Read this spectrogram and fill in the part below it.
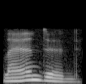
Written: landed

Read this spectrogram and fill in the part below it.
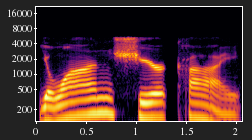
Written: Yuan Shih-k'ai

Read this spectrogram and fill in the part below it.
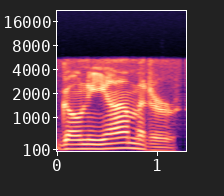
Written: goniometer

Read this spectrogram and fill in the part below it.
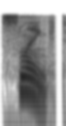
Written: slinked

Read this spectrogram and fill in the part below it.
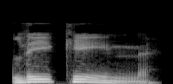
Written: likin

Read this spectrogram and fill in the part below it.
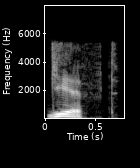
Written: gift

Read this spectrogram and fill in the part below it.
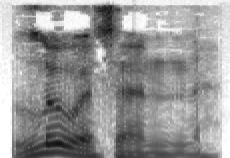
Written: Lewisohn

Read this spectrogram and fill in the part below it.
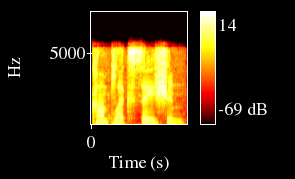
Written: complexation

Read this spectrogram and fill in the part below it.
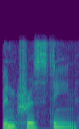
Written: vincristine

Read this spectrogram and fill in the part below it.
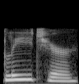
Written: bleacher

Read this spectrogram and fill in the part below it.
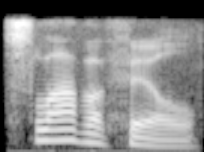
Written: Slavophil

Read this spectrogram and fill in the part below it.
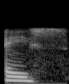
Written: ace

